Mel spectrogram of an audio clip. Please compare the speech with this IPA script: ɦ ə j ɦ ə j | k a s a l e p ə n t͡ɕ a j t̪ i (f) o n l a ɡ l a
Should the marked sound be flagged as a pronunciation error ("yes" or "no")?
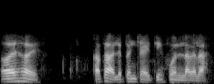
no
